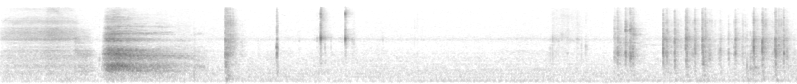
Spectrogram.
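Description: A short rushing noise swells about a second in and fades away over a second. Then come a few scattered clicks, and near the end a quick run of computer-keyboard typing.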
